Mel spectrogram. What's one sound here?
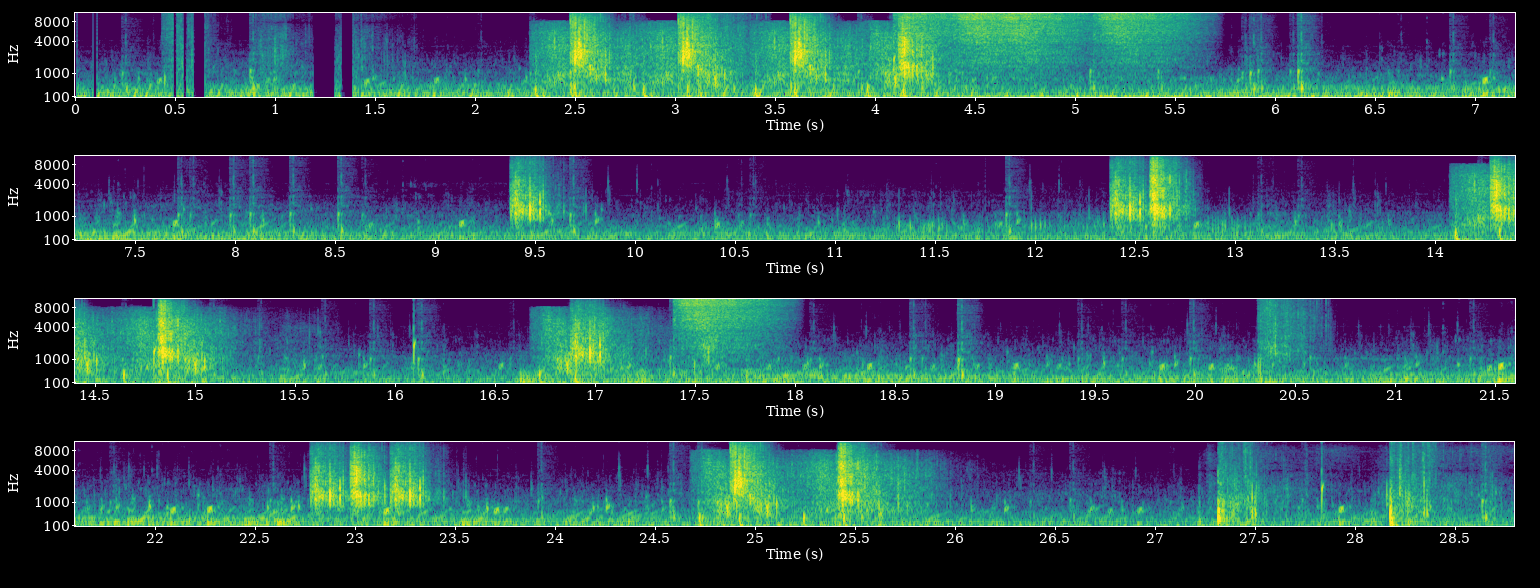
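Lava pops and bubbles now and then.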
